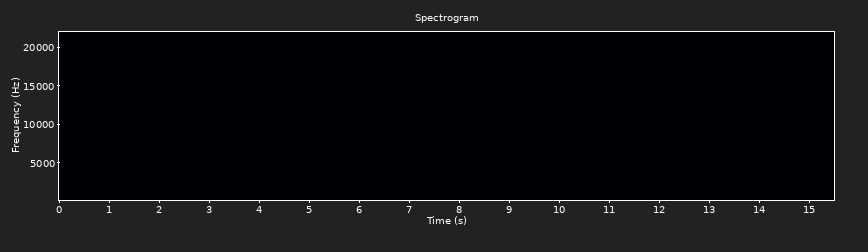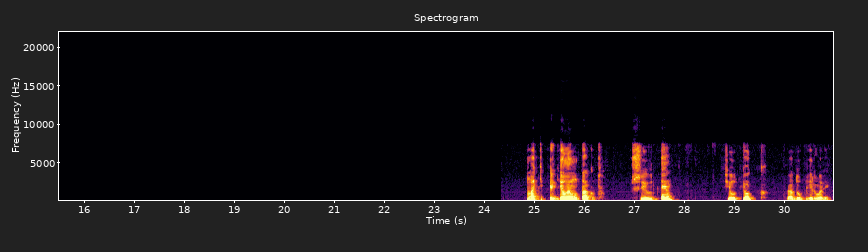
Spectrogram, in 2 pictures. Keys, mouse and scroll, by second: 0.3 KP_7, 0.8 click, 1.3 click, 1.7 click, 2.6 KP_1, 3.0-3.6 scroll up 3, 3.7 s, 4.1 click, 5.2 click, 7.2 click, 7.7 click, 7.8 click, 8.1 click, 9.2 s, 10.4 click, 10.6 click, 11.0 KP_7, 11.4 click, 12.0 KP_1, 13.0 scroll down 2, 13.2 middle click, 13.5 click, 14.4 click, 16.2 click, 16.5 click, 17.3 s, 18.2 KP_7, 18.5 g, 19.2 middle click, 19.8 s, 20.4 click, 21.4 KP_1, 21.8 KP_7, 22.8 s, 23.1 middle click, 23.8 KP_7, 28.5 shift+d, 29.6 click.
